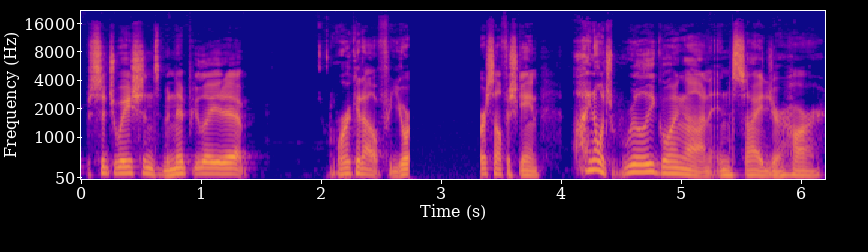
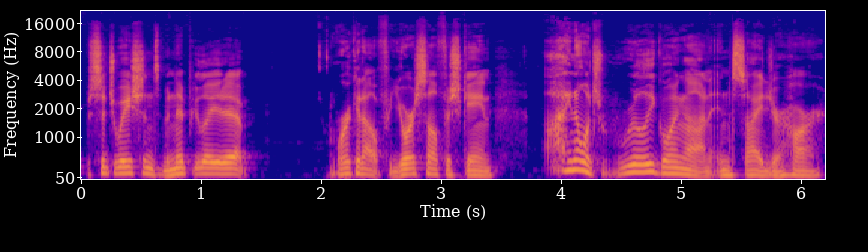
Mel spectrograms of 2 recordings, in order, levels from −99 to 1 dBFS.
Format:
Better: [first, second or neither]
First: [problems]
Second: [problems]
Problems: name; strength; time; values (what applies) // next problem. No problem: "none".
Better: second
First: audio freezing; at 2.5 s for 0.5 s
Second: none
